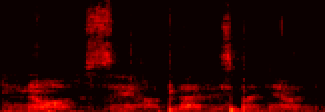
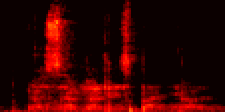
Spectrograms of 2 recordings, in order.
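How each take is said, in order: First: The words are said separately, slowly. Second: The words run together quickly.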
